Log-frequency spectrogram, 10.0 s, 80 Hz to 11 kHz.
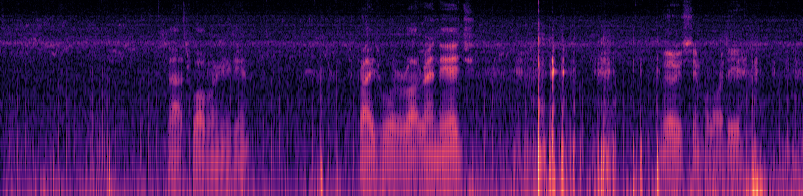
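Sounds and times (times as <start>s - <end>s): sprinkler head rattling and knocking: 6.4s - 10.0s.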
